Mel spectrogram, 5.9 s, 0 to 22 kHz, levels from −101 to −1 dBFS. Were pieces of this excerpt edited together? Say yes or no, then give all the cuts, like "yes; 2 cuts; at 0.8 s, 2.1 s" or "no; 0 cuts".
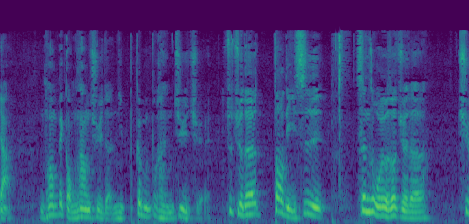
yes; 3 cuts; at 2.7 s, 3.3 s, 4.4 s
